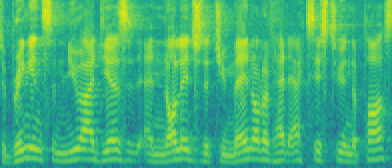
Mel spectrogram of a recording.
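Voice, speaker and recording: Speaking at a fairly quick pace with a South African accent, a man uses a fairly high pitch and ordinary pitch variation. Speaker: workshop facilitator. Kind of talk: formal workshop address. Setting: workshop with audience. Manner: halting, with frequent fillers.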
